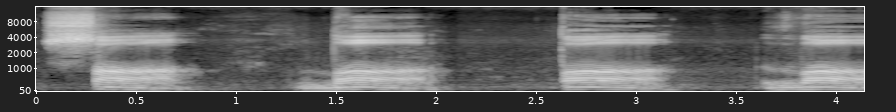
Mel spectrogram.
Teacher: Ha dah angkat pangkal lidah ada pula sifat itbaqa. Jadi kena angkat juga tengah lidah. Ha jadi kedua-dua bahagian belakang tu bel pangkal dan juga tengah lidah diangkat maka bunyi huruf tersebut akan jadi sangat tebal. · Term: huruf yang paling tebal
